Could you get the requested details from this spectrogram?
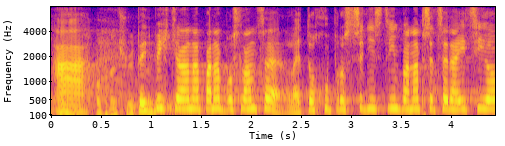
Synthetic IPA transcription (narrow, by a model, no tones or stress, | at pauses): ʔapo̰kɾa̰t͡ʃṵjt̪ɛɟbɪxːcɛlanapanapo̞slant͡sɛlɛt̪o̞xupɾost̪r̥ɛdɲɪt͡st̪viːmpanapr̝̥ɛt̪sɛdajiːt͡siːɦo̞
